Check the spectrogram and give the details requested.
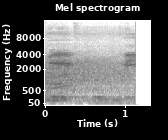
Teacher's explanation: huruf waw tidak perlu sampai merapatkan antara bibir atas dan bibir bawah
